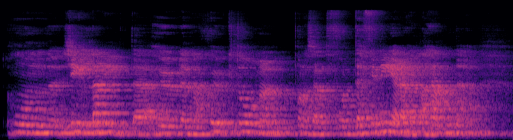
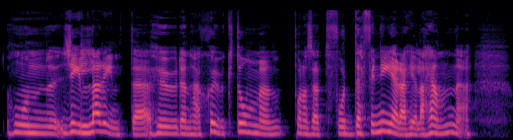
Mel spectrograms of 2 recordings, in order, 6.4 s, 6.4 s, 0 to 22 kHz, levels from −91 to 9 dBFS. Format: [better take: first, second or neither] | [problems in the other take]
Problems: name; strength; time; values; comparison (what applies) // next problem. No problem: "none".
second | room echo; strong; dies away in 1.4 s // off-mic speech; far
